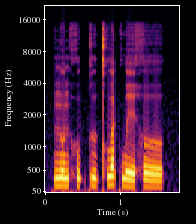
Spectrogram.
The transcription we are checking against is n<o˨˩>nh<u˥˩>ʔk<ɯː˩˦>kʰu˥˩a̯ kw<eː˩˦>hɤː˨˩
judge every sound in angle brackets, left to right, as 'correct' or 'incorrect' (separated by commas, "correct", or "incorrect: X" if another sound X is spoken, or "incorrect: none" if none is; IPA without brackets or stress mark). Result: incorrect: o˧, correct, incorrect: ɯː˨˩, correct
